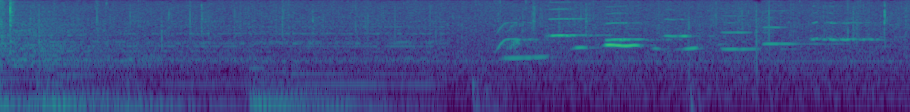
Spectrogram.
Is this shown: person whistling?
yes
